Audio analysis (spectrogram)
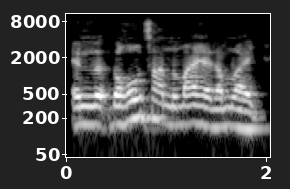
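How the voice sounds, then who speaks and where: A young American man hosting a casual chat, telling animated stories and swearing freely. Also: on the high side, fairly quick. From United States. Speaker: podcast host.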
